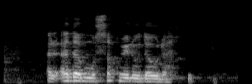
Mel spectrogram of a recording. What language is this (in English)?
Arabic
